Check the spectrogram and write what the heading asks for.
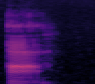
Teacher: having a front and not quite lowest but still fairly low trap vowel, so something like a.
